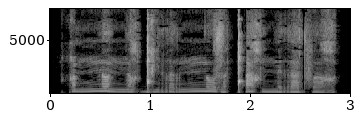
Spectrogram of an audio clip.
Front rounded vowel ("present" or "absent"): absent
